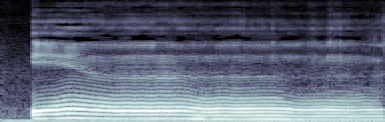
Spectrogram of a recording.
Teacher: Ikhfa haqiqi, maka kena dengung dia dan disembunyikan nun itu di dalam huruf sin. Jadi nun tu seolah-olah tak jelas sebutan dia.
